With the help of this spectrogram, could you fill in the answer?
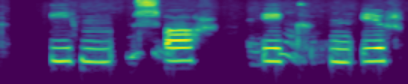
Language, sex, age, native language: Icelandic, male, 7, Icelandic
